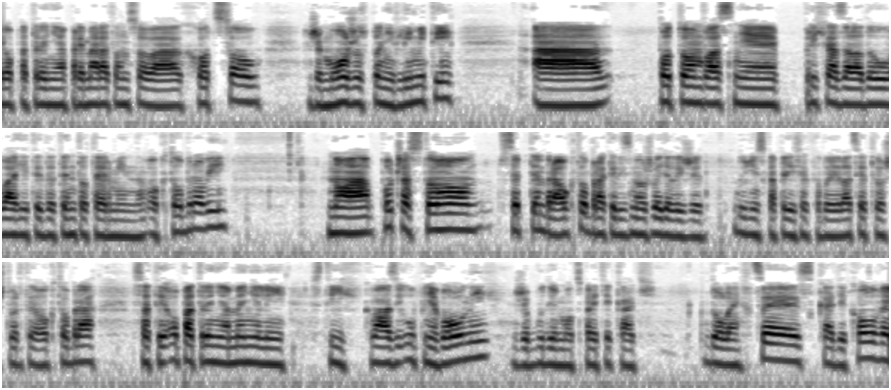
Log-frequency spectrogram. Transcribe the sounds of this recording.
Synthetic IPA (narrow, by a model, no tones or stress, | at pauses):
ɔpat̪ɾɛɲɪapɾɛmaɾat̪ɔnt͡sɔʊaxɔt̪t͡sɔʊ | ʒɛmʊɔʒuspl̩ɲiɟlimit̪i | a | pɔt̪ɔmʋlasɲɛpɾixaːd͡zalad̪ɔuːʋaɦit̪ɛd̪at̪ɛnt̪ɔt̪ɛɾmiːnvɔkt̪ɔːbɾɔʋi | nɔapɔt͡ʃast̪ɔɦɔsɛp̚t̪ɛmbɾaɔkt̪ɔːbɾakɛd̪izmɛuʒʋɛɟɛliʒɛd̪uɟinskapɛɟɛsɪjat̪̚kabuɟɛd̪ʋat͡sɪat̪ɛɦɔʃt̪ʋrt̪ɛɦɔɔkt̪ɔːbɾasat̪ɪɛɔpat̪ɾɛɲɪamɛɲilist̪iːxkʋaːziuːplɲɛʋɔlniːxʒɛbuɟɛmʊɔt͡spɾɛcɛkacd̪ɔlɛnxt͡sɛskaɟɛkɔlʋɛ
